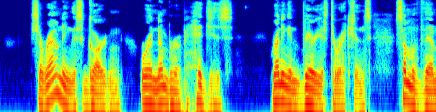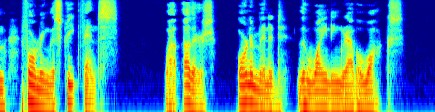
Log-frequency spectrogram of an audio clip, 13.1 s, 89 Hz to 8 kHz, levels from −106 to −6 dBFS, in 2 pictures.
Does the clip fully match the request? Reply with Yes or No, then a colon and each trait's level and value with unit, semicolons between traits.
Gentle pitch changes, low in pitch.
No: average, 4.1 semitones; low, 105 Hz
